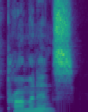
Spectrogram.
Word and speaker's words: prominence: He swallows the middle syllable. So he's like, who used to be a winner, who enjoyed a life of prominence and position.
